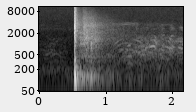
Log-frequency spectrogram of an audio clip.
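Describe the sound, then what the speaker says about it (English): A blue mine firework with brocade comet fired at an outdoor product demo: one sharp, loud burst launches it, then a crackling shower trails off over a couple of seconds, with faint voices in the background. "Blue mine,"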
